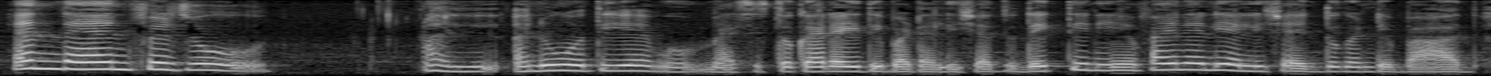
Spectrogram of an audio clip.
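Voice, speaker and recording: A woman's voice: medium pitch, a little slow, gravelly, warm tone. A woman narrating a love story in a chatty, casual way, sprinkling in English words.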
